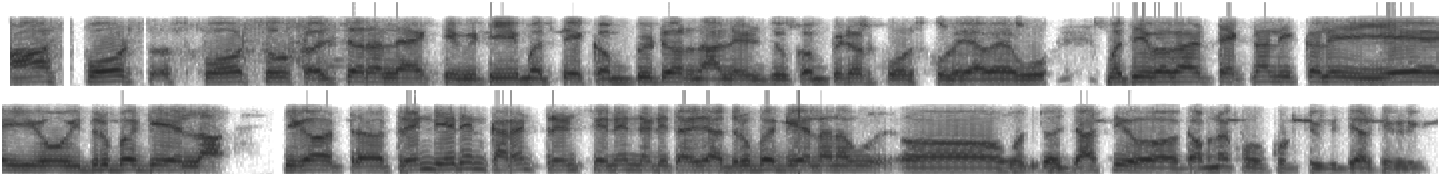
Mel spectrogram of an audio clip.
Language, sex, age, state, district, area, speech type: Kannada, male, 18-30, Karnataka, Tumkur, urban, conversation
